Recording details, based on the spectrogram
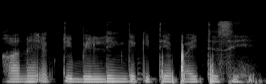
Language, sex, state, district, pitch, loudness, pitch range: Bengali, male, Assam, Hailakandi, 130 Hz, -24 LUFS, 125-130 Hz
